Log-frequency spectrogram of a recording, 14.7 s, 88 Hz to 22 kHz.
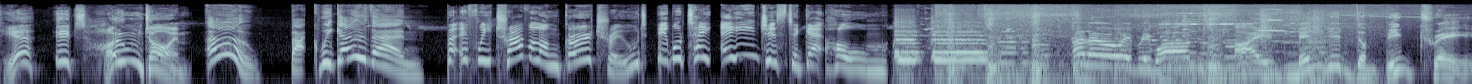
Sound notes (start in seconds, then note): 8.9 whistle blows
